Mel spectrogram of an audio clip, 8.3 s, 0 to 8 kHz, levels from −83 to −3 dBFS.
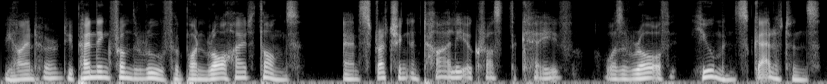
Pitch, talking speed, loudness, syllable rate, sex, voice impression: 130 Hz, 150 wpm, -21 LUFS, 4.8 syllables/s, male, masculine, middle-aged, relaxed, slightly muffled, slightly raspy, slightly sincere, calm, friendly, reassuring, wild, kind, modest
